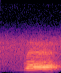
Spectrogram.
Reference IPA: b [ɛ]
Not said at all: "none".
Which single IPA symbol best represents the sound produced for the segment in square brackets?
ɛ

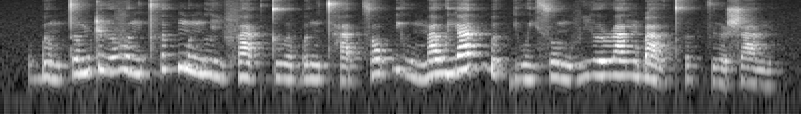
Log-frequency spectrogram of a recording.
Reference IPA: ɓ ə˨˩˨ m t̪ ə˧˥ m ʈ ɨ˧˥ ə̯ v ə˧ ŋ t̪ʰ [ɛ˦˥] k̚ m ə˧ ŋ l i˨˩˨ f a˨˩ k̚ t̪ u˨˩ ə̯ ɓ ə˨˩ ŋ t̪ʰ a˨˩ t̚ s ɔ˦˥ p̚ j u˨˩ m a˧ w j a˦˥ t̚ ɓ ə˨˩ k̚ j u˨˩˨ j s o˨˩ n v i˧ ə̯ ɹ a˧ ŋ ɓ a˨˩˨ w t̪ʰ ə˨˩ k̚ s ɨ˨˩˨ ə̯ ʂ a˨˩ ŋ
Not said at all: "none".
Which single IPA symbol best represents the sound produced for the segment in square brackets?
ə˦˥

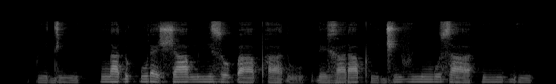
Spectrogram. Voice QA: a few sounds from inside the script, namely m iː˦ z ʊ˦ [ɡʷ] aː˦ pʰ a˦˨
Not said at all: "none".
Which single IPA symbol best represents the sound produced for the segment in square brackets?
ɓ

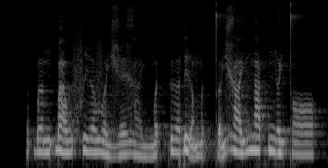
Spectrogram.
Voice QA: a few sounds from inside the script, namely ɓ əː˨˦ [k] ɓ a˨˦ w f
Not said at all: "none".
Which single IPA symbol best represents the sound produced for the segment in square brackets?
ŋ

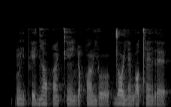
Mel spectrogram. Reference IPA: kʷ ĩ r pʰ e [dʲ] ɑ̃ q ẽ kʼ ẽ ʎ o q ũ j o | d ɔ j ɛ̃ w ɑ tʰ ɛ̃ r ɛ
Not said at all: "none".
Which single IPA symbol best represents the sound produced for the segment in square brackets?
dʲ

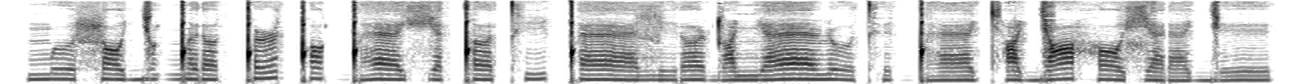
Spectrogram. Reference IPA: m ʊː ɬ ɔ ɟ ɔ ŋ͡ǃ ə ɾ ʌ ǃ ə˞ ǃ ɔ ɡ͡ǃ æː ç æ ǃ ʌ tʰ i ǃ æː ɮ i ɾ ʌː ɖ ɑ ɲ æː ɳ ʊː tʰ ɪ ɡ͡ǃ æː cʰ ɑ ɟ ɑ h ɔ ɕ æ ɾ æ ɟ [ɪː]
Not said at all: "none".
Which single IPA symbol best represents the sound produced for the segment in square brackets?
ɪː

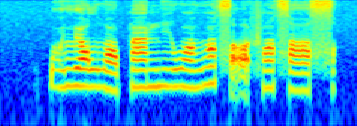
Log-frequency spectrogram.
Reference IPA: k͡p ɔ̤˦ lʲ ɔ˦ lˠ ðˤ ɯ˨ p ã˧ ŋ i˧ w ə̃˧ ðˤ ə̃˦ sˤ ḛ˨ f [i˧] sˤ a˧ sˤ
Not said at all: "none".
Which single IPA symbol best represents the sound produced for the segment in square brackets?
ĩ˧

